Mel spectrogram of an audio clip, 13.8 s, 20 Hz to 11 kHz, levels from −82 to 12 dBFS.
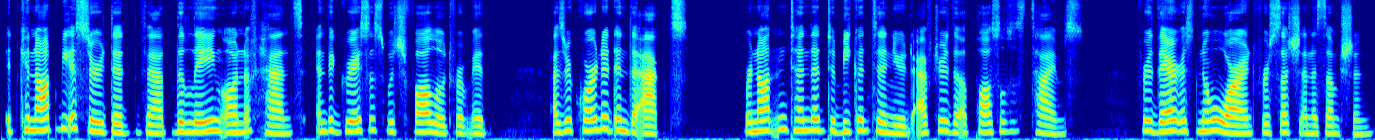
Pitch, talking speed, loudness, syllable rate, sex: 220 Hz, 180 wpm, -20 LUFS, 5.2 syllables/s, female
